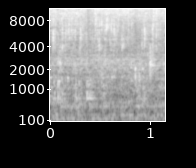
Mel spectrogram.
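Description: Water runs steadily from a tap as plastic aquarium bio balls are rinsed during a freshwater tank water change, a continuous close splashing flow with no talking.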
